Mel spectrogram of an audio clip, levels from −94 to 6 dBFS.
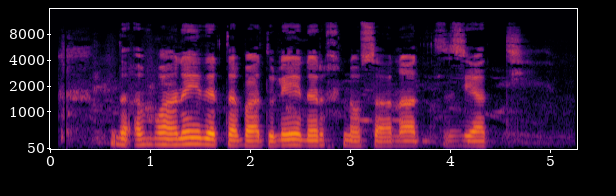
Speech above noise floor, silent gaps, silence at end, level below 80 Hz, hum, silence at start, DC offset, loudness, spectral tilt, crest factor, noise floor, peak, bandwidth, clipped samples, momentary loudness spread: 23 dB; none; 0.55 s; -80 dBFS; none; 0.15 s; under 0.1%; -27 LUFS; -5 dB/octave; 20 dB; -49 dBFS; -8 dBFS; 11.5 kHz; under 0.1%; 18 LU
